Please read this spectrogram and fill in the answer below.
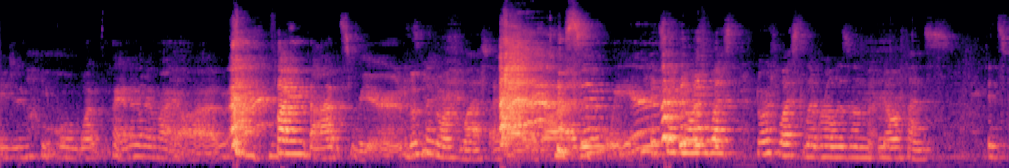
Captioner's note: laughs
